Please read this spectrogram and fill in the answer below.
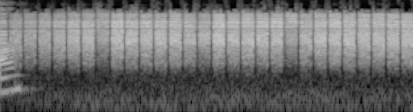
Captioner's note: spirit box sound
